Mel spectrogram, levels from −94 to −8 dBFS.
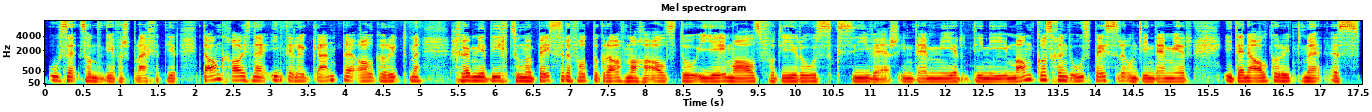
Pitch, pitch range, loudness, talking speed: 115 Hz, 105-130 Hz, -16 LUFS, 125 wpm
